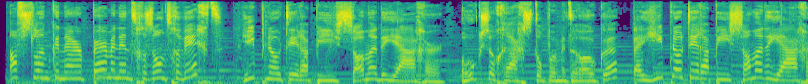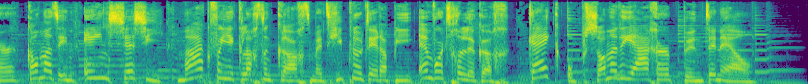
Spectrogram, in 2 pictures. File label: Commercial; RTV Oost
